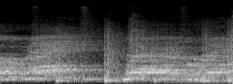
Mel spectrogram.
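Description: Gospel choir singing over instrumental accompaniment.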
